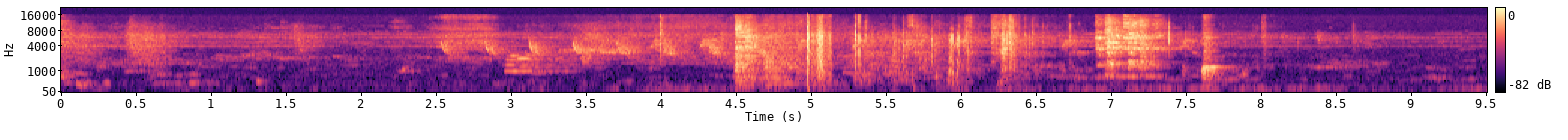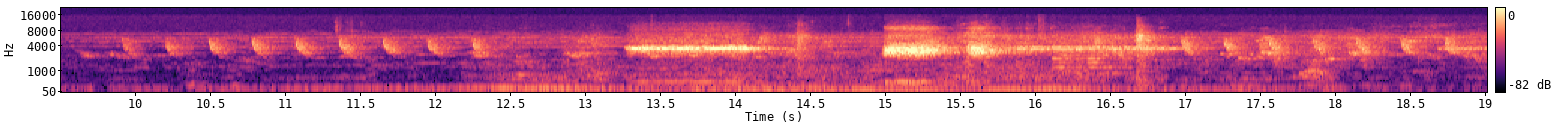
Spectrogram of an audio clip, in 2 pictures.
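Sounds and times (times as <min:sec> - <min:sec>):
bird chirping: 0:02.2 - 0:05.1, 0:08.3 - 0:19.0.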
